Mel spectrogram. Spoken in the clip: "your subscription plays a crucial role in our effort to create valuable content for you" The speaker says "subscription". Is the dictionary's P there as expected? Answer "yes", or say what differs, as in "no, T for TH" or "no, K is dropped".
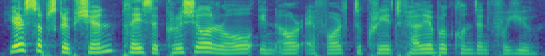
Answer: yes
